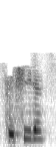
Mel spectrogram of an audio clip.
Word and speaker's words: Peshitta: I may not pronounce this word right. Peshitta? – The Peshitta? Mm-hmm. – Peshitta? Is it Peshitta? – I think it is, yeah.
